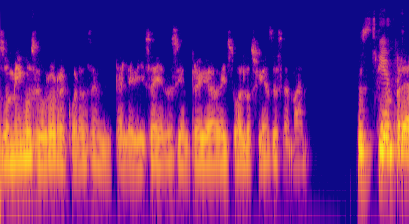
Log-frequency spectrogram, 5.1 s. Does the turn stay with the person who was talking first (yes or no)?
yes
